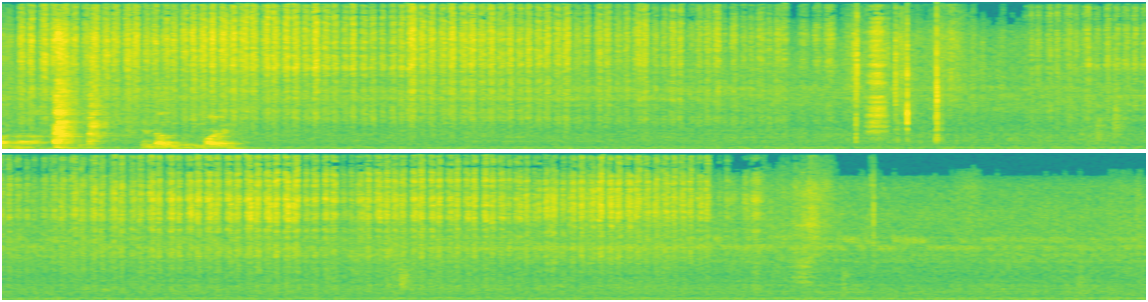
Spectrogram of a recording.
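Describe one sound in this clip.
A coloured pencil scratches softly across paper.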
